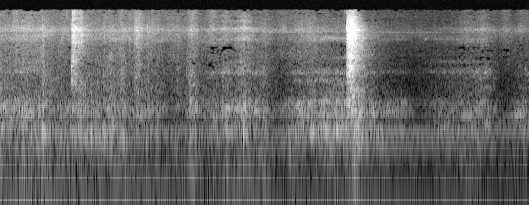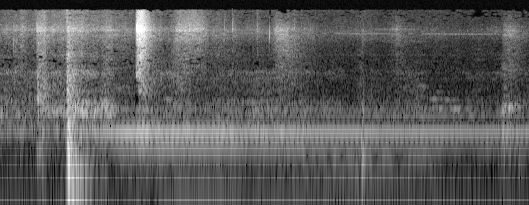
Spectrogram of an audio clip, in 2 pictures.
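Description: A few scattered sharp knocks and clicks, the loudest about three and a half seconds in and a dull thump at six seconds. From about six seconds in, a faint steady hum with several pitches carries on.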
